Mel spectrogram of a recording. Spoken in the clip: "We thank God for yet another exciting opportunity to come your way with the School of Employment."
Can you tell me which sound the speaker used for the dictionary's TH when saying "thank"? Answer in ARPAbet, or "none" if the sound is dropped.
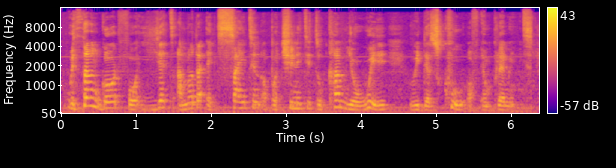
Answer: TH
